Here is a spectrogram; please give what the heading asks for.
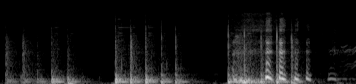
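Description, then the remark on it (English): A voice imitates a woman aggressively shaking a bathroom doorknob while trying to unlock the door, with three bursts of rapid, rhythmic clattering that grow louder toward the end, fairly loud. “Then she's in the bathroom just going, just aggressively... shaking a doorknob, just like.”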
